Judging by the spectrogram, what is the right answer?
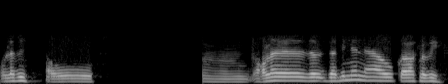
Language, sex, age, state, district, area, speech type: Assamese, male, 18-30, Assam, Charaideo, rural, conversation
